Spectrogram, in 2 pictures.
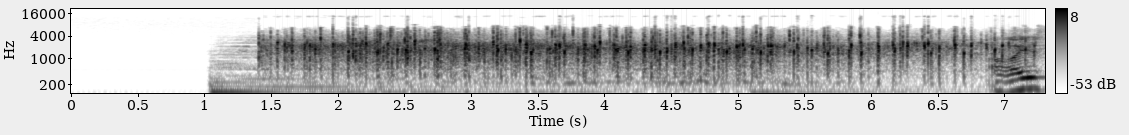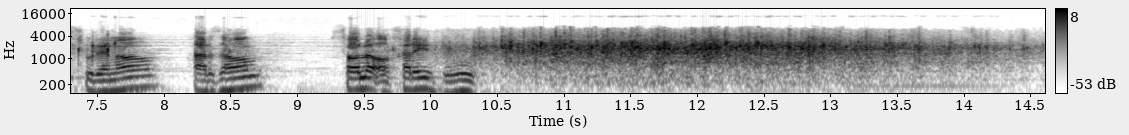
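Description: A large crowd claps and applauds loudly.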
